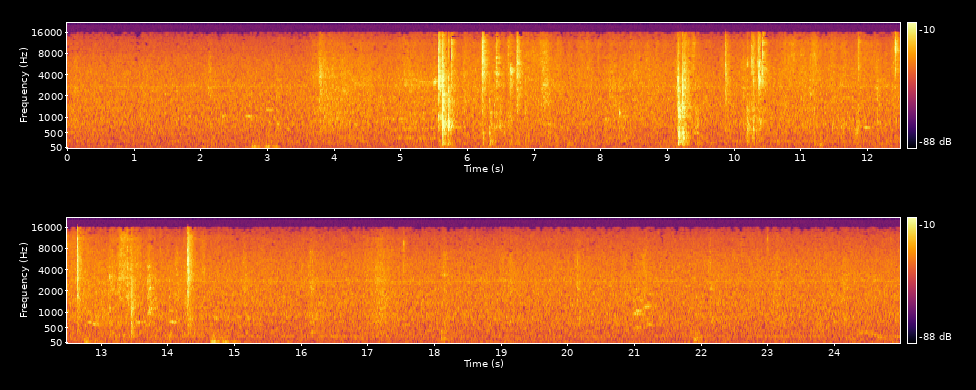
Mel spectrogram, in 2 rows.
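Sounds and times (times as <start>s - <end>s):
makeup tools clicking and knocking: 5.6s - 6.9s.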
